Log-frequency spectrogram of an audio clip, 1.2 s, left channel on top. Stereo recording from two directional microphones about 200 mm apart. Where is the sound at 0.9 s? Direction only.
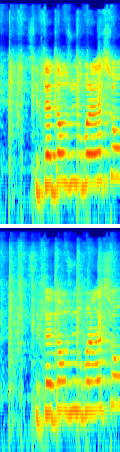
35° left (ahead or behind).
